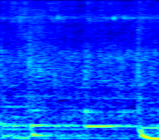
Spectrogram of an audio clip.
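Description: Brinjals frying in a kadai give off a soft, steady sizzle, with a couple of brief low knocks of stirring or shifting, heard close and quiet in a short burst.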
